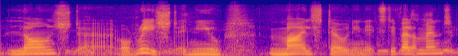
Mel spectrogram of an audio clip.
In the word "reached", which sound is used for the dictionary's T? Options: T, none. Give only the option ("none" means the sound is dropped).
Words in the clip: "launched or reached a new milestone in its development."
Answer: T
